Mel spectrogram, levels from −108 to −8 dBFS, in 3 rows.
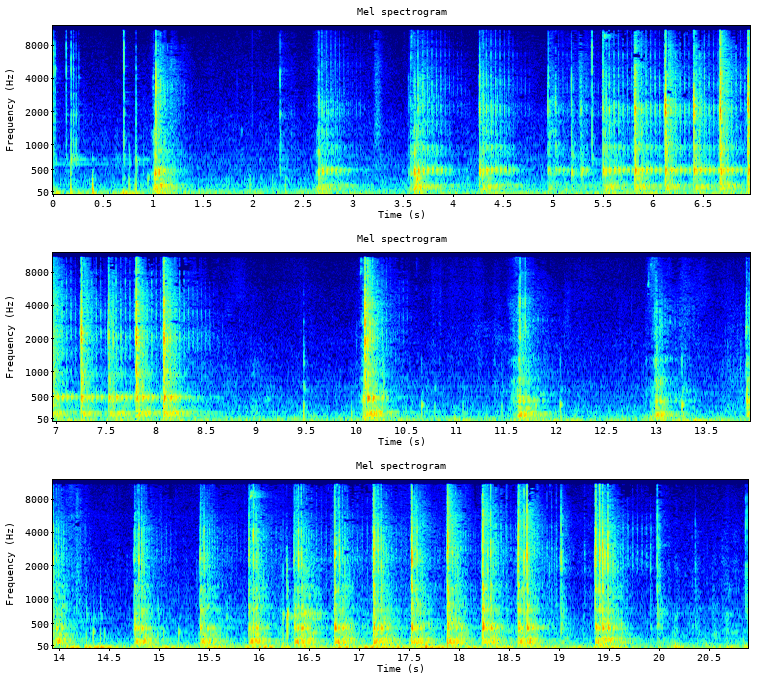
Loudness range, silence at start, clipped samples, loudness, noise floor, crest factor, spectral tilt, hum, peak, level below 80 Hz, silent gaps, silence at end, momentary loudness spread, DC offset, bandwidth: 12 LU; 0 s; under 0.1%; -37 LUFS; -58 dBFS; 32 dB; -3.5 dB/octave; none; -8 dBFS; -54 dBFS; none; 0 s; 23 LU; under 0.1%; 11.5 kHz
